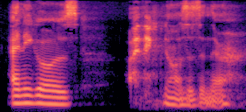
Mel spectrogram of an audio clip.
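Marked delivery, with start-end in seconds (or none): 1.3-2.4 hushed, breathy whisper, lower. Retold or imitated. Whispering to friends in the car about [name]. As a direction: whisper it so he won't overhear. Retelling spotting [name] outside pizzeria.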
